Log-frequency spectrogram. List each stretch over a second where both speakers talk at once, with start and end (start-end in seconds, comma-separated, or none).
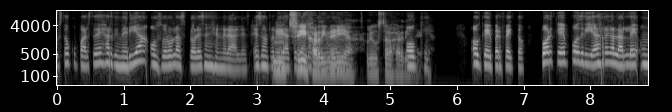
3.2-4.5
